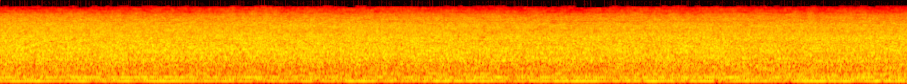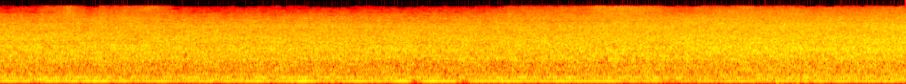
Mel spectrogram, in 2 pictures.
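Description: A running electric fan: a steady low motor hum over an even rushing-air hiss, unchanging throughout.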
